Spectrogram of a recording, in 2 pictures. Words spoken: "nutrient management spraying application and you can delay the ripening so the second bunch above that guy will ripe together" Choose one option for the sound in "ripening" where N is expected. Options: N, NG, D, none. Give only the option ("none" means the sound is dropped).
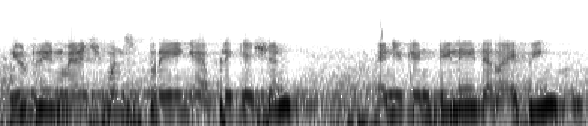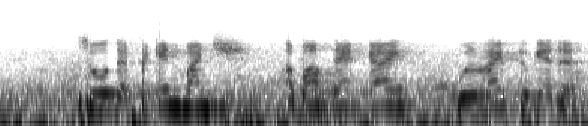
none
